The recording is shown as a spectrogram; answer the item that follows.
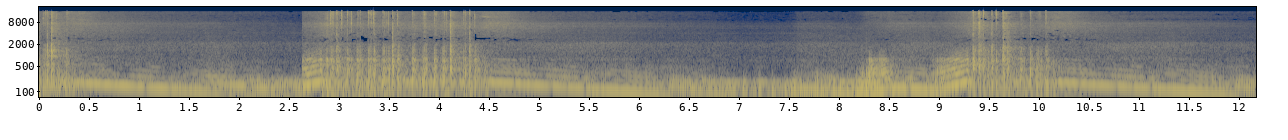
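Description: Turbocharged Honda Civic engine being revved hard, its pitch falling off and climbing again several times. Two clusters of rapid sharp pops come from the exhaust, one about three seconds in and one near ten seconds.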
